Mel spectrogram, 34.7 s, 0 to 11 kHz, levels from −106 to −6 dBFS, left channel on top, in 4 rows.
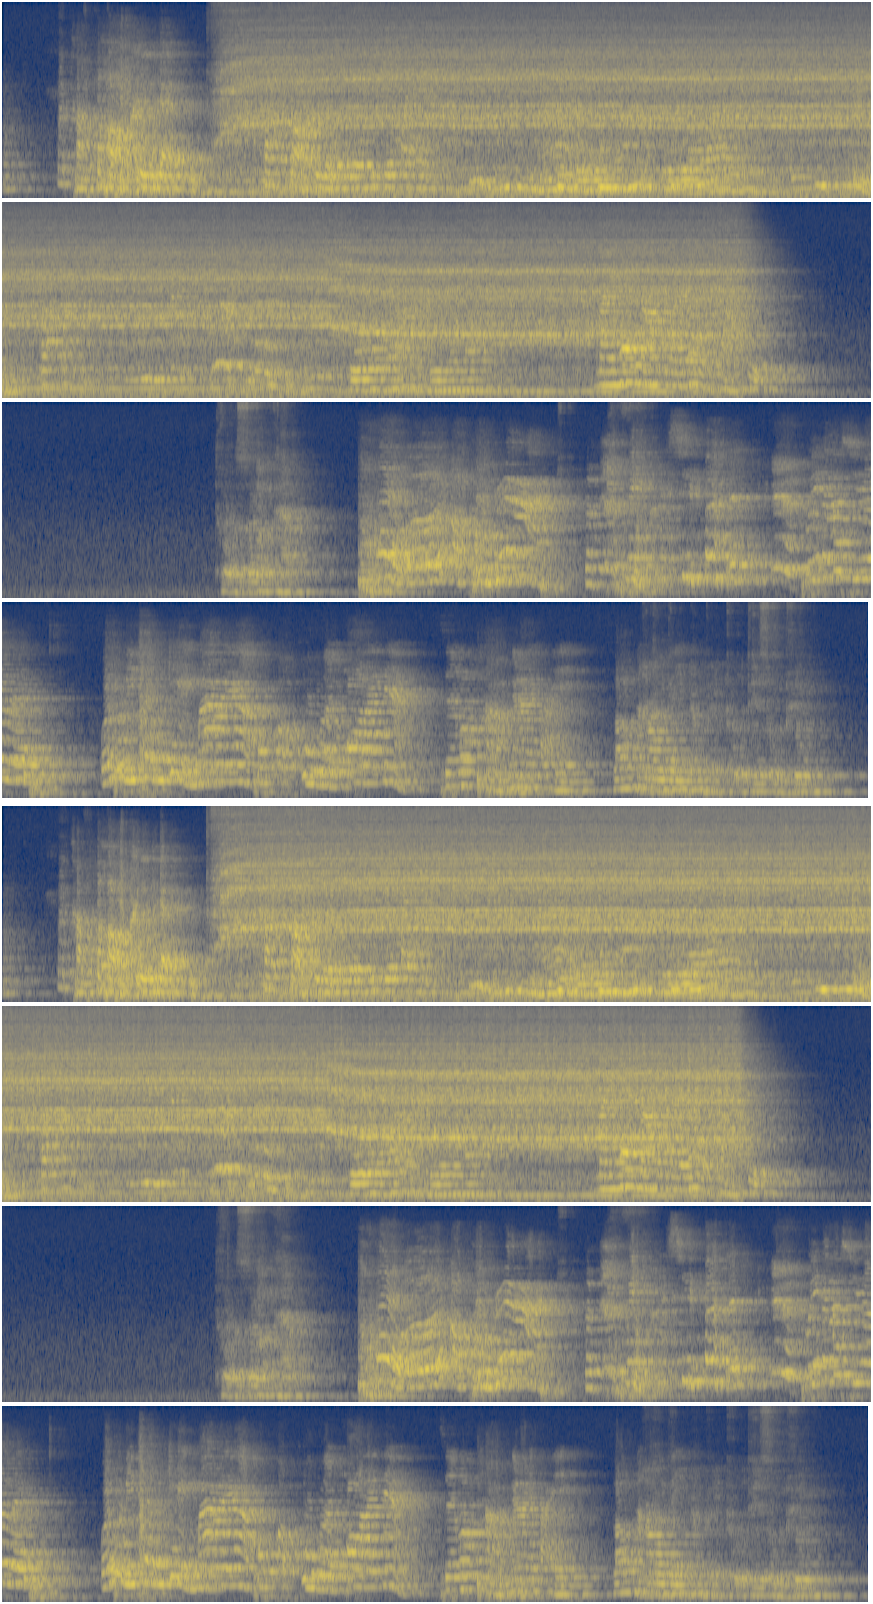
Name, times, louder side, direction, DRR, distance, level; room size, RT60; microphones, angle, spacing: voice 1, 0.7-1.9 2.3-4.3 5.3-7.3 8.5-8.8 9.1-9.2 10.8-13.7 14.6-16.3 20.9-22.8 23.2-24.7 25.1-26.4 27.1-30.1 30.4-31.7 32.2-32.9, right 1 dB, 30° right, -4 dB, 4.5 m, -26 dB
sound 1, 0.7-0.9 2.0-16.2, right 4 dB, 60° right, 2.2 m, -25 dB
sound 2, 4.6-7.2 7.7-8.7 9.9-11.4, right 1 dB, 55° left, 6.2 m, -27 dB
voice 2, 5.0-7.8 13.6-13.8 19.5-20.4 23.4-24.4 30.9-31.3 32.4-34.3, equal, 20° left, -4 dB, 4.5 m, -35 dB
19.0 x 17.0 x 4.0 m, 1.3 s
head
